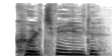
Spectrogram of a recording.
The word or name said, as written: kultveilte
